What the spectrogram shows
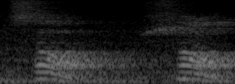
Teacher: ঠিক আছে, আর এটা মূর্ধন্য স, স স, মানে একটু নাকে আনুনাসিক আসছে এই সটাতে, তার জন্য এটাকে বলা হয় মূর্ধন্য স। মূর্ধা থেকে উৎপন্ন হচ্ছে, মূর্ধা থেকে উচ্চারিত হচ্ছে, তার জন্য এই সটাকে বলা হয় মূর্ধন্য স।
